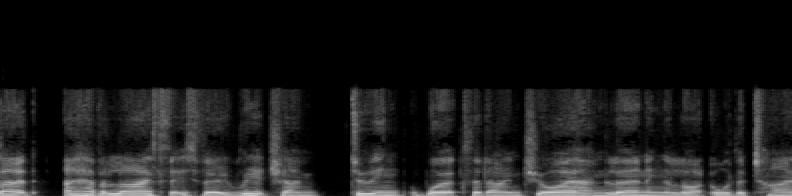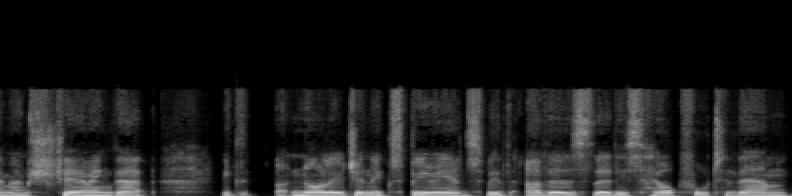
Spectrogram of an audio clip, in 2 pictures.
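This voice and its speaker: A woman speaks at a fairly slow pace in a monotone, flat intonation. The background is quiet. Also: fairly low pitch for a woman. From England. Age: 60s. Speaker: death care worker and celebrant. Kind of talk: interview conversation.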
